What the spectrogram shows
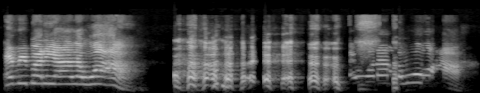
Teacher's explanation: when you say water with the silent T, as it's being called now in this chat, that's called a glottal stop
